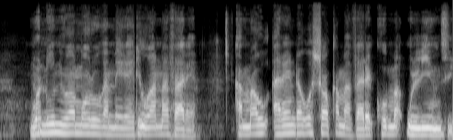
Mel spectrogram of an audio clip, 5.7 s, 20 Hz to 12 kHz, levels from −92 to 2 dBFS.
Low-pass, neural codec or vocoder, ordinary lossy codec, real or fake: 10.8 kHz; codec, 24 kHz, 1 kbps, SNAC; none; fake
